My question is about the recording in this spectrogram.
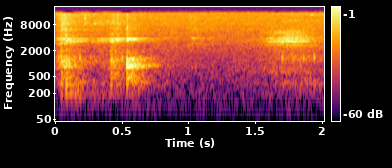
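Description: Faint handling sounds as a wooden disc is fitted onto a threaded steel rod: two light knocks near the start and about half a second in, then a softer, higher scrape or clink near the end.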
